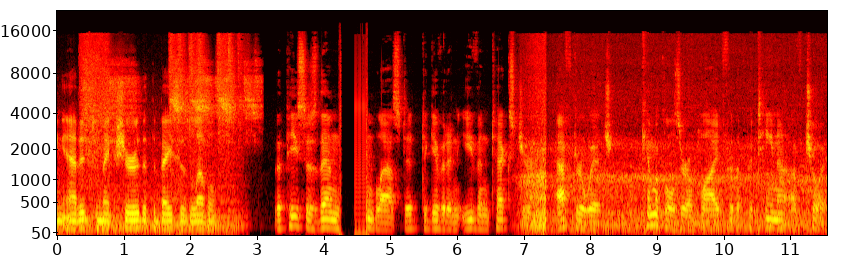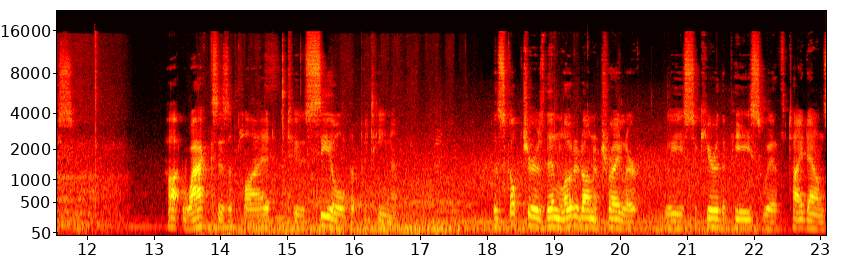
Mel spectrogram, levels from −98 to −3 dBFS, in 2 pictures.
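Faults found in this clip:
Cable pulled and plugged in, 4.23 to 4.67 s. Pop at 4.23 s, then near silence for about 0.38 s as the live cable leaves the jack. 50 Hz mains buzz for about 0.18 s while only the tip makes contact, ground not yet seated. Second pop at 4.67 s as the sound returns. Probable component: input cable or connector.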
